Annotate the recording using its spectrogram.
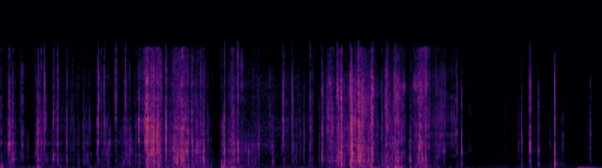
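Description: Foil wrapper of a Topps baseball card pack being torn open at its crimped end and crinkled: dense crackling for about three seconds, then a few separate sharp crinkles.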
